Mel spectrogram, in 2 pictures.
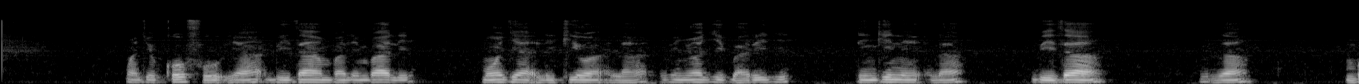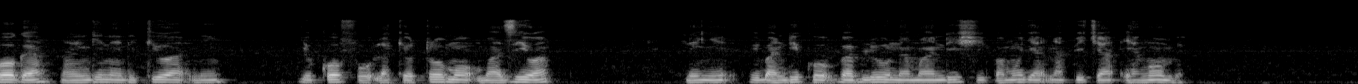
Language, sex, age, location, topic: Swahili, male, 18-24, Dar es Salaam, finance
